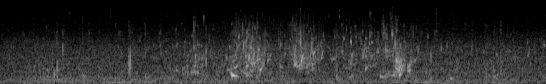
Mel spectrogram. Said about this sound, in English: But for now, enjoy this generic sample of lapping water sounds.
